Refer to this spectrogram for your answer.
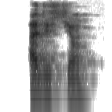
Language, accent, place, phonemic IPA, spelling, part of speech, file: French, France, Lyon, /a.dys.tjɔ̃/, adustion, noun, LL-Q150 (fra)-adustion.wav
- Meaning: cauterization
